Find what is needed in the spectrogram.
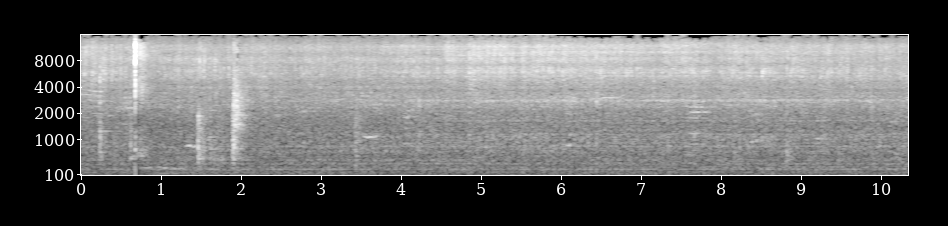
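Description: A few plastic clicks and knocks in the first two seconds as the lid of the Asahi 2-in-1 waffle maker and panini press is shut and its handles latched together. Then a steady sizzle as the sandwich cooks between the hot grill plates.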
